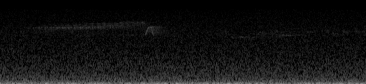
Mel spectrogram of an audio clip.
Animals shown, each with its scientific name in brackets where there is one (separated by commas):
Northern Parula (Setophaga americana), Winter Wren (Troglodytes hiemalis)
